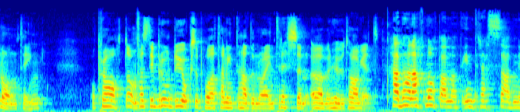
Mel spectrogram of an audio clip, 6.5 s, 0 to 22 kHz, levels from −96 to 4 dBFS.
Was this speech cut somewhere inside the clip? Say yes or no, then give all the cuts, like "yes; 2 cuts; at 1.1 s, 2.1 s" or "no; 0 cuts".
no; 0 cuts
